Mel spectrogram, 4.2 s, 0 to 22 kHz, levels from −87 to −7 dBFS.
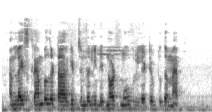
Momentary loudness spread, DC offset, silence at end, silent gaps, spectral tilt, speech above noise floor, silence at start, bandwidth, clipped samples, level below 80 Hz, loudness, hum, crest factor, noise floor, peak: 7 LU; under 0.1%; 0.15 s; none; -5 dB/octave; 23 dB; 0.05 s; 11.5 kHz; under 0.1%; -54 dBFS; -25 LUFS; none; 20 dB; -48 dBFS; -6 dBFS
